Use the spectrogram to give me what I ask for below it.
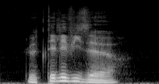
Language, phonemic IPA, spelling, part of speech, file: French, /te.le.vi.zœʁ/, téléviseur, noun, Fr-téléviseur.ogg
- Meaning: television set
